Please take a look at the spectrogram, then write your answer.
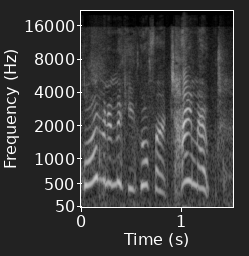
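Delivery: high, put-on mother voice; scolding mom. Cousin's mom orders a timeout, high scolding voice.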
